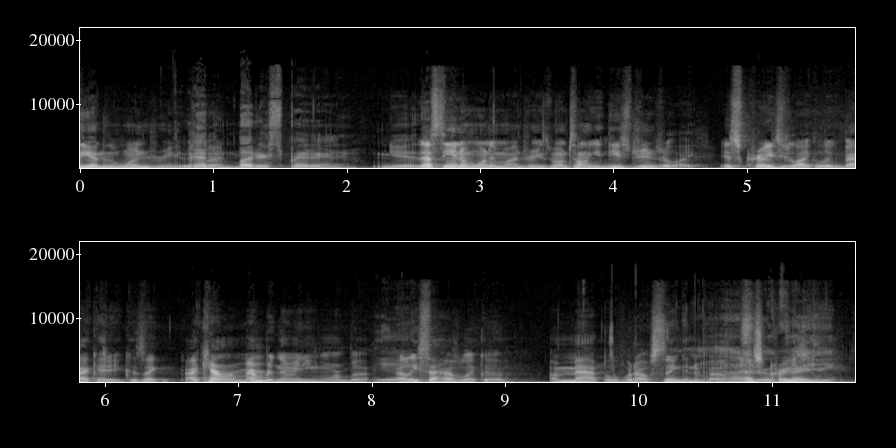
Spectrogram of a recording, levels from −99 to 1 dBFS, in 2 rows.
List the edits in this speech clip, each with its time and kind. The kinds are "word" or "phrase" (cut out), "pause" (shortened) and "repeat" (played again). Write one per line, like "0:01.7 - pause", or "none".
0:04.7 - pause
